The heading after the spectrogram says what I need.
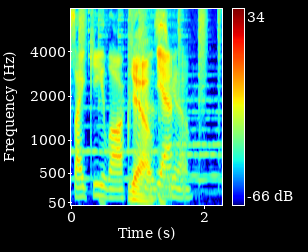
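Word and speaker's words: Psyche-Lock: Yeah, I think the joke is that I guess it is supposed to be pronounced psyche lock.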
